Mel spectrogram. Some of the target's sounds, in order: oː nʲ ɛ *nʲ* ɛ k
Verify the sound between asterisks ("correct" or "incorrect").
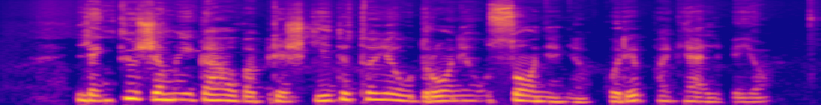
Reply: correct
